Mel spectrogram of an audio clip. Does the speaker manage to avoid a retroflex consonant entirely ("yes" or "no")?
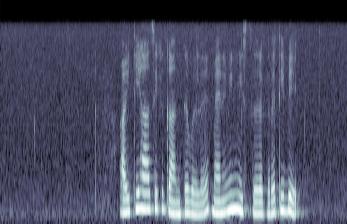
yes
